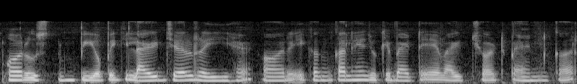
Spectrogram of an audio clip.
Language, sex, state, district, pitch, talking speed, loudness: Hindi, female, Bihar, Jahanabad, 180 Hz, 205 wpm, -17 LUFS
